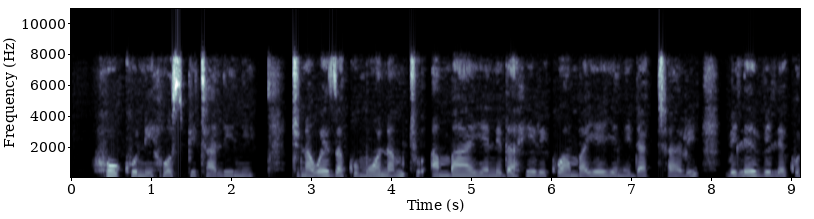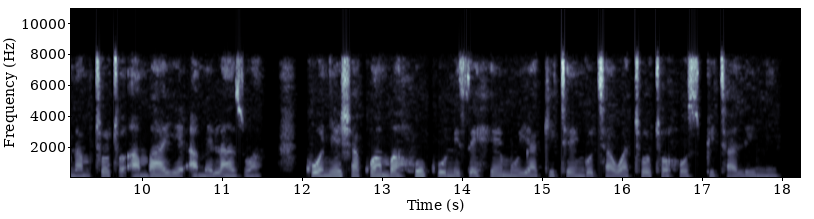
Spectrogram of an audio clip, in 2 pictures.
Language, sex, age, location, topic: Swahili, female, 25-35, Nakuru, health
